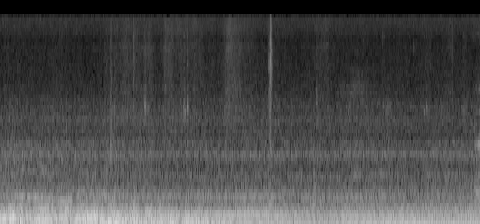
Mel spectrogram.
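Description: A car's engine and tyre rumble heard from inside the cabin while driving, low and steady, getting quieter over the first few seconds.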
